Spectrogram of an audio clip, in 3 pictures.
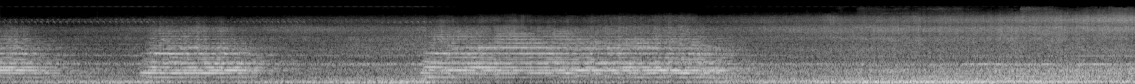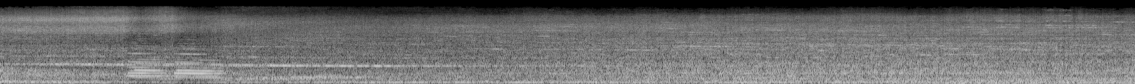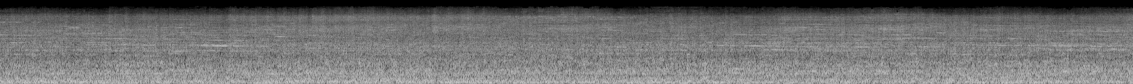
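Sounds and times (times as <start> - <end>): steel wheels on rails: 2.9 - 34.0
high wheel squeal: 8.5 - 26.3, 28.2 - 34.0.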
